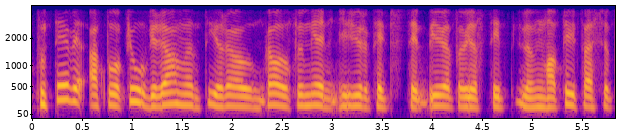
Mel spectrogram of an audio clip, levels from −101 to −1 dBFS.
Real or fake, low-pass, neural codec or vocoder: fake; 3.6 kHz; autoencoder, 44.1 kHz, a latent of 192 numbers a frame, MeloTTS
